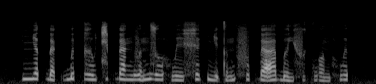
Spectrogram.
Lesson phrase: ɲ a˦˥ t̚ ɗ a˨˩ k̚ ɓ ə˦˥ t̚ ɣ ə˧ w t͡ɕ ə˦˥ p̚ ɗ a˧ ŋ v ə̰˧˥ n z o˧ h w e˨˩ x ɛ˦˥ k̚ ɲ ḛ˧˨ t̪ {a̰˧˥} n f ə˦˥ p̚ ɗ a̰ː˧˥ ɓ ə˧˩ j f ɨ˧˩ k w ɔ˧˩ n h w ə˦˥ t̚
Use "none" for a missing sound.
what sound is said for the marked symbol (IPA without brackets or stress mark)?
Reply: ə̰˧˥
